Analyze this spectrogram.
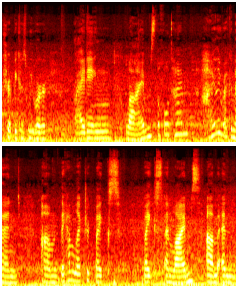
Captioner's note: scooters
